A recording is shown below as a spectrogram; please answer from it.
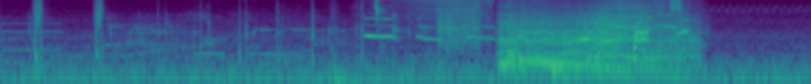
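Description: Cartoon sound effect of a van pulling up: engine and skidding tyres, loud for about two seconds past the middle, after a few faint clicks and short tones.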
